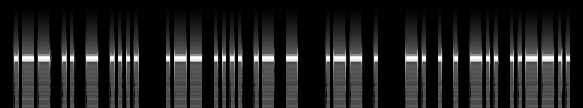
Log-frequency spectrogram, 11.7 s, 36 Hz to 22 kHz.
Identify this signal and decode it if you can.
Morse code, heard as a keyed tone, about 16 wpm, 700 Hz. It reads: WITH WHAT WE NEED?
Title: Sentences from Top 1000 Words - Review Part 5 - 15wpm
